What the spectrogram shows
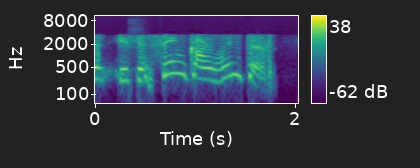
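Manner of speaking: put-on Puerto Rican accented speech. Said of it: "you can still do your mom's accent".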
